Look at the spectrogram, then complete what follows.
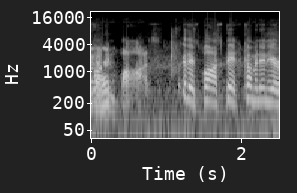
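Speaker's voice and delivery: mad, heated, angry outburst. On the show, reacting to Nick interrupting; angry. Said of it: "you're so mad".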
